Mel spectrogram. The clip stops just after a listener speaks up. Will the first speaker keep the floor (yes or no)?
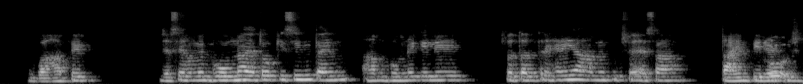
yes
